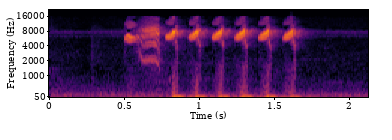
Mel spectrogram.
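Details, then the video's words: Blue-crowned hanging parrot giving a call said to draw quick replies from other hanging parrots: a rough opening note followed by six rapid, evenly spaced high-pitched chirps lasting about one second. "SUARA Serindit Seperti Ini Paling Di Sukai & Cepat Di Respon Bikin Nyaut Semua Burung Serindit"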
